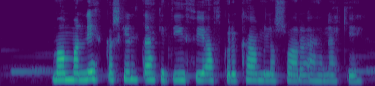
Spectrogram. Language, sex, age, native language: Icelandic, female, 20-29, Icelandic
